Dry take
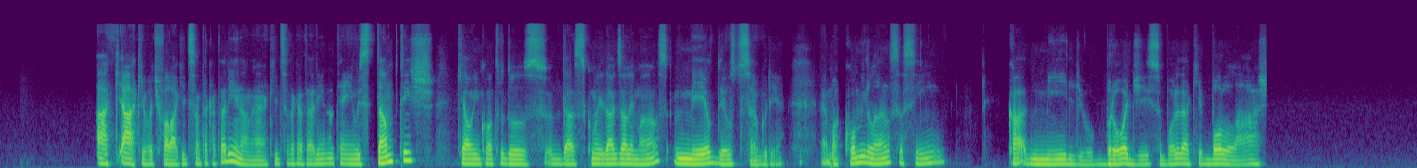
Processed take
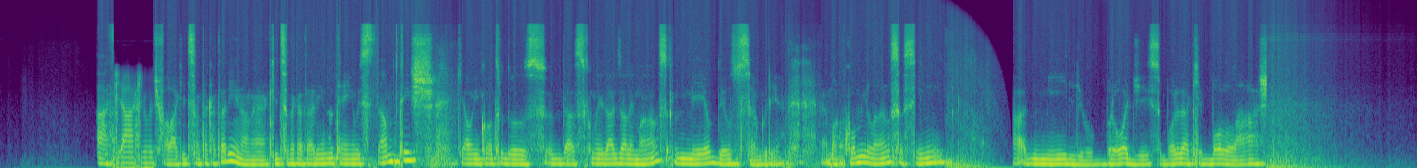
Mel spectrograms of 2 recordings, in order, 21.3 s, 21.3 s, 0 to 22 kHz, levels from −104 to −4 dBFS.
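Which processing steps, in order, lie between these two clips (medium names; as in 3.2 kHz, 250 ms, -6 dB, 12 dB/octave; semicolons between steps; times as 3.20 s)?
block-companded coder 7-bit; bass shelf 210 Hz +6 dB; level rider gain up to 12 dB; 14.09 s: tape stop 1.11 s; peak limiter -7.5 dBFS, peak gain reduction 6.5 dB; tremolo 8.7 Hz, depth 69%; 1.69–2.29 s: monotone LPC vocoder at 8 kHz 130 Hz; decay stretcher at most 22 dB/s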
